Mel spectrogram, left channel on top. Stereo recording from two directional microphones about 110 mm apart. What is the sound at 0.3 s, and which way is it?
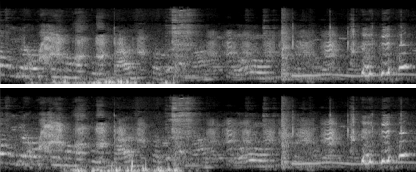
Cat, 20° right (ahead or behind).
